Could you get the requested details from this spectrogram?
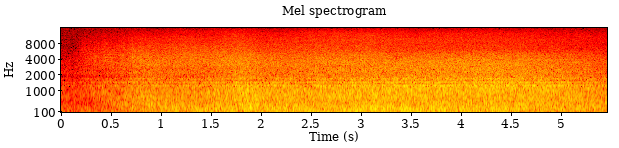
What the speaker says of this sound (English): Just every now and again you get one of these big breakers come in.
